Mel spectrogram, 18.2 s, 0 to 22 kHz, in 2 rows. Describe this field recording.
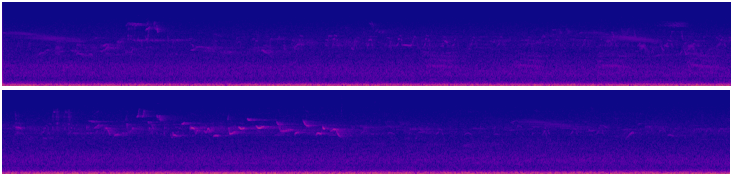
08:00 Berlin, Buch, Mittelbruch / Torfstich 1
